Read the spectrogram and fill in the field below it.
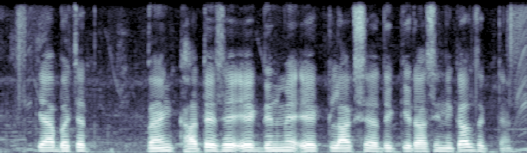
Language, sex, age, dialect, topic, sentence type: Hindi, male, 18-24, Kanauji Braj Bhasha, banking, question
